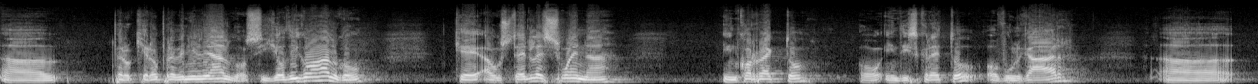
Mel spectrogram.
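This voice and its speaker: A man speaks very slowly at a medium pitch with ordinary variation. Room echo is audible, along with noticeable background noise. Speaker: pastor. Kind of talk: sermon. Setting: church. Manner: halting.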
